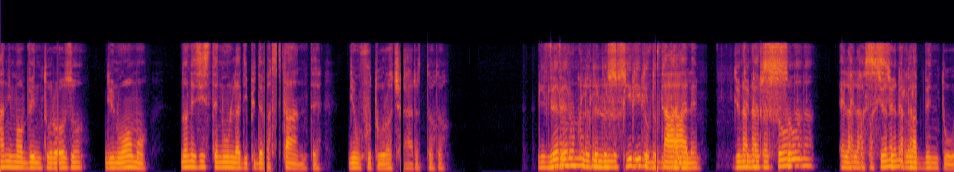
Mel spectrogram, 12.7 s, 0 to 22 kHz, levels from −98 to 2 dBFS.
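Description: At 0.76 s the speech drops into a short, hard-edged hole of about 20 ms, then comes back slightly distorted and settles within tens of milliseconds. This is packet loss on an ADPCM call: missing audio is filled with silence, and the decoder's predictor and step size lose track of the sender's, so recovery is rough. The same happens at 3.52 to 3.79 s, where 120 ms goes missing in gaps scattered over 240 ms, the longest 40 ms, sounding like several lost packets. A 40 ms hole follows at 5.34 to 5.44 s, and a 20 ms one at 8.74 s.

From 5.80 s to 12.22 s every sound is followed about 150 ms later by an equally loud, dry, full-band repeat. The repeat has no decay or room colour and starts and stops abruptly. This is a doubled audio track, likely caused by the signal being picked up a second time through a slower path. The wideband G.722 coding underneath stays clear, with faint or no coding damage.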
